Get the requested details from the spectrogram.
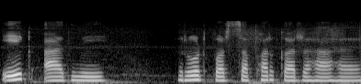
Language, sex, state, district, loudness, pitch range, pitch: Hindi, female, Jharkhand, Garhwa, -18 LUFS, 175-200 Hz, 180 Hz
